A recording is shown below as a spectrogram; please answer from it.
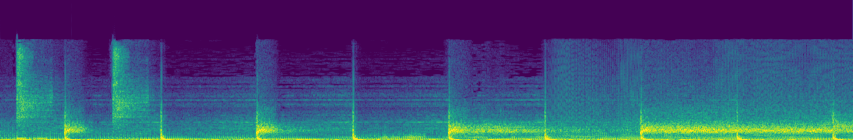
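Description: Techno music in a DJ mix: evenly spaced percussion hits over held synth tones, with the deep bass dropping out about a second in, like a breakdown, and a hissing noise swell building near the end.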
